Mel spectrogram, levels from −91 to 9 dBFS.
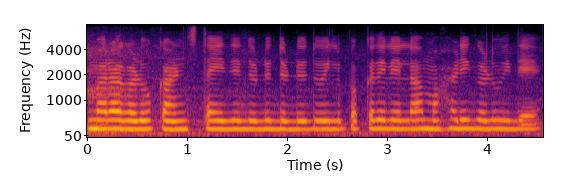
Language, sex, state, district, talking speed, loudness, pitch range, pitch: Kannada, female, Karnataka, Raichur, 105 wpm, -15 LUFS, 220-230 Hz, 225 Hz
